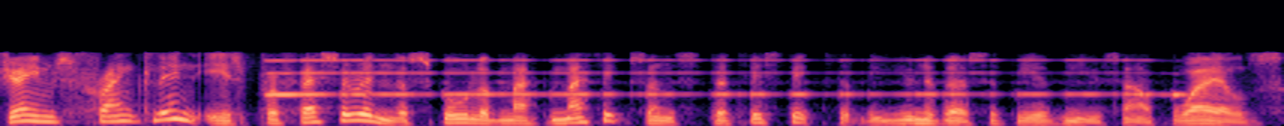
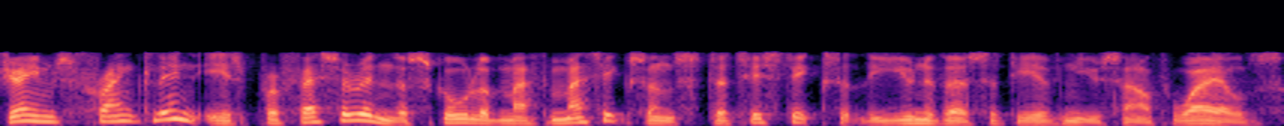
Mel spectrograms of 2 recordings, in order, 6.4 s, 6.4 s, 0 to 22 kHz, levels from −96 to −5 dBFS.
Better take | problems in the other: second | noise reduction (neural mask model RNNoise)

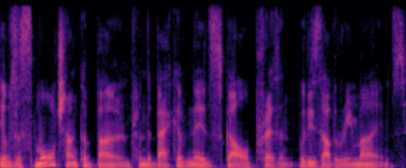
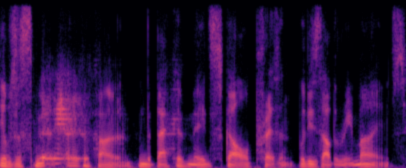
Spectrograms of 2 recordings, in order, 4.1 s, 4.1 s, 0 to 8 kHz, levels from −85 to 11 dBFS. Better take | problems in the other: first | noise reduction (neural diffusion model UNIVERSE++)

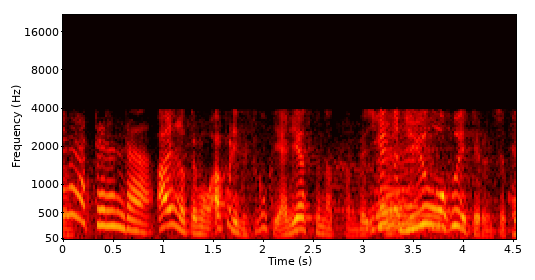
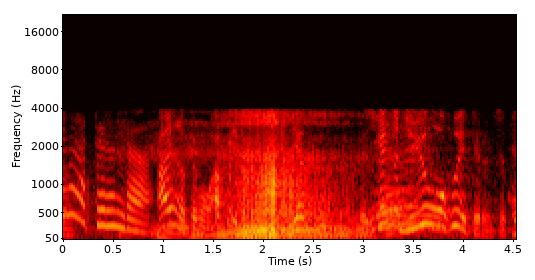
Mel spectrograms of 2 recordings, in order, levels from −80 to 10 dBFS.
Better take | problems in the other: first | background sound (Breathing); 3 dB above the speech

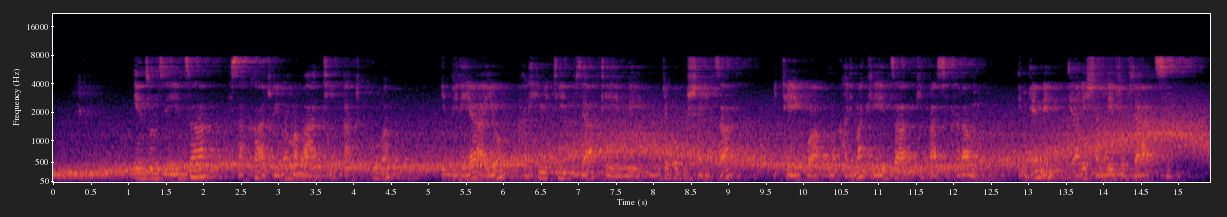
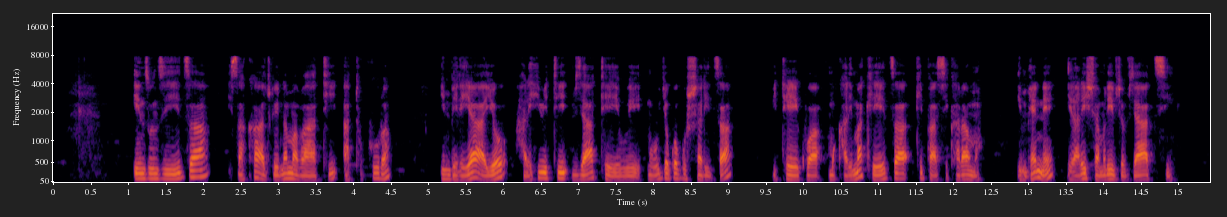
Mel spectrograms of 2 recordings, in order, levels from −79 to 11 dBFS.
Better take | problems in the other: second | background sound (Wind); 1 dB below the speech // room echo; dies away in 1.3 s

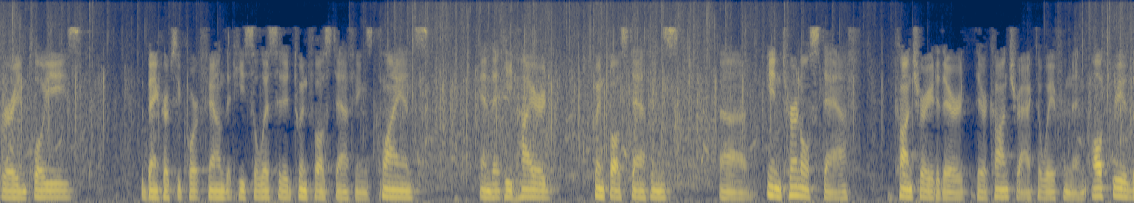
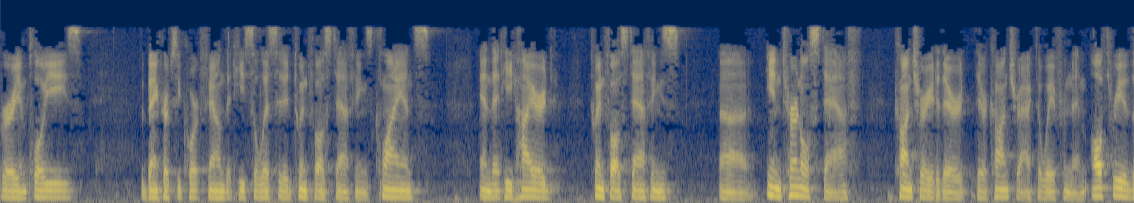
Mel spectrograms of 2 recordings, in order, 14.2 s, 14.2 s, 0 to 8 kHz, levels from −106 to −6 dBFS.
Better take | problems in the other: second | background sound (Applause); 15 dB below the speech

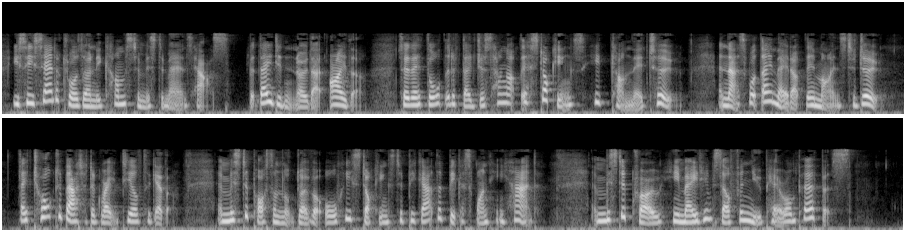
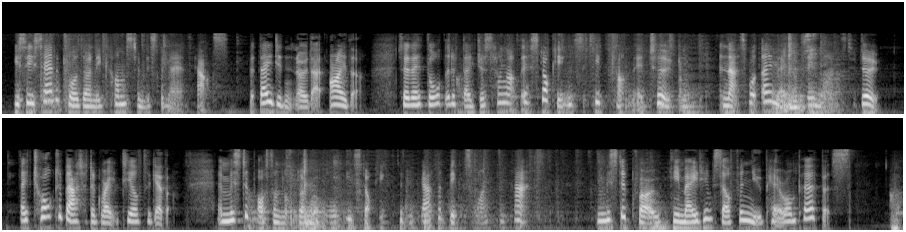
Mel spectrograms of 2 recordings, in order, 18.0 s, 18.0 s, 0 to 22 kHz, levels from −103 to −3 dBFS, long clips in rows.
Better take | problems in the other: first | noise reduction (neural mask model RNNoise)

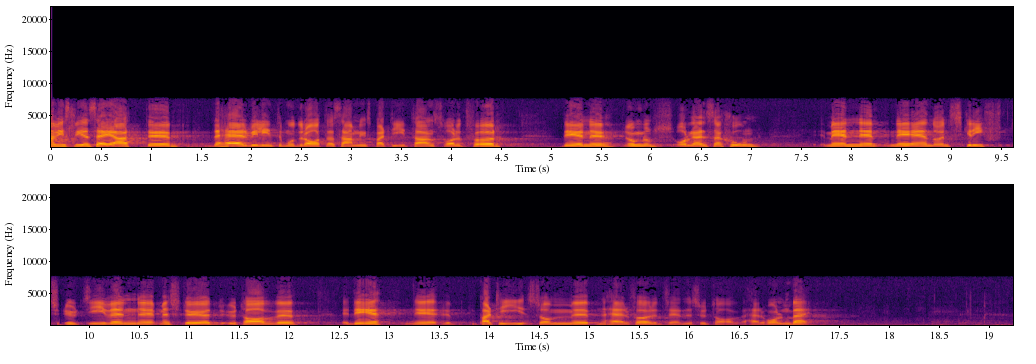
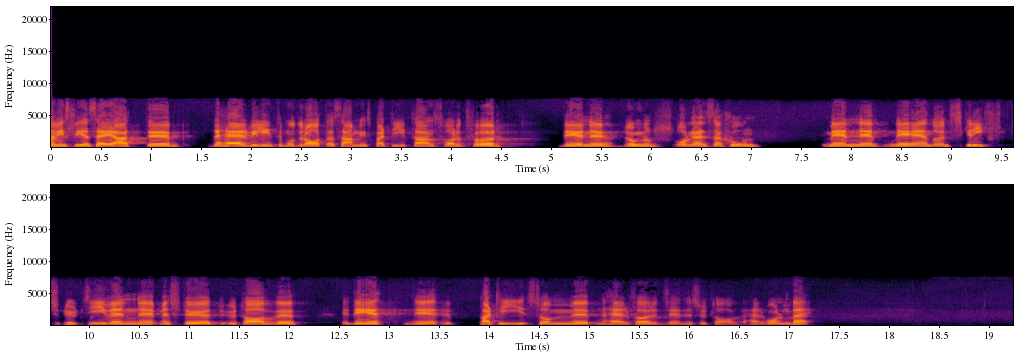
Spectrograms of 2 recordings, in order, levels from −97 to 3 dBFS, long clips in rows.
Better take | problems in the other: first | noise reduction (neural mask model Resemble Enhance denoiser)

